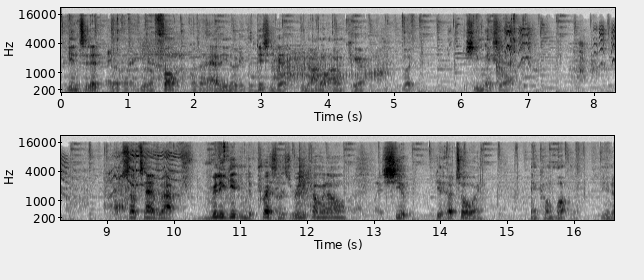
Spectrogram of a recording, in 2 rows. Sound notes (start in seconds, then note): 7.6 toy squeaking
